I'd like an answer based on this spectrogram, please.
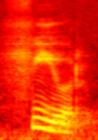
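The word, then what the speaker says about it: vier: we have already discussed the German V takes the pronunciation of English F fear so the word fear has the same pronunciation as the English word fear f e a r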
